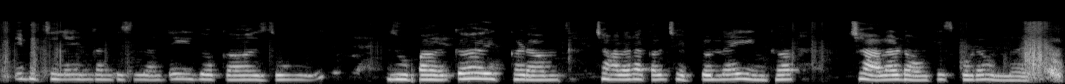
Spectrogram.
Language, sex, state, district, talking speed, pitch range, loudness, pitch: Telugu, female, Andhra Pradesh, Visakhapatnam, 120 wpm, 215-235 Hz, -17 LUFS, 225 Hz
